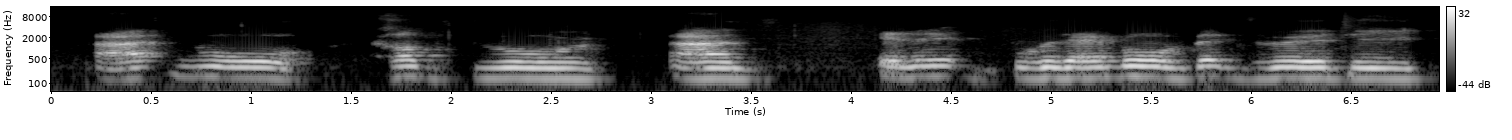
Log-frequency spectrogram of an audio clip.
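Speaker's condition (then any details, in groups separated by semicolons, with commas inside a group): Cerebral palsy; present from birth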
